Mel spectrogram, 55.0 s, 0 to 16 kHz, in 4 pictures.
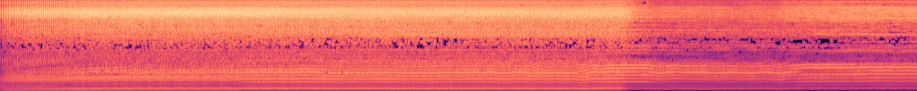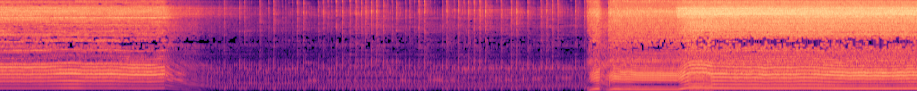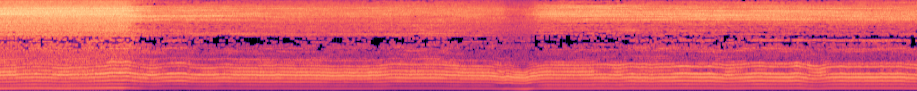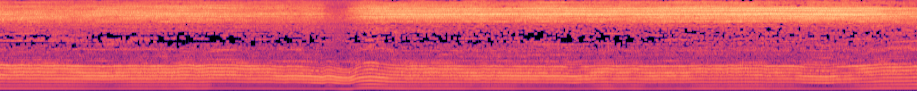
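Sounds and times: chainsaw cutting log: 0.0 - 55.0
chainsaw idling: 0.0 - 55.0.

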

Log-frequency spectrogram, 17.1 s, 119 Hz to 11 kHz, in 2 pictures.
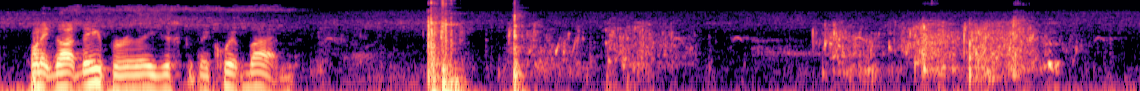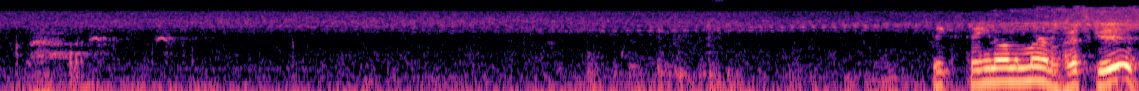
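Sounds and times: water splashing around kayak: 3.2 - 8.4.

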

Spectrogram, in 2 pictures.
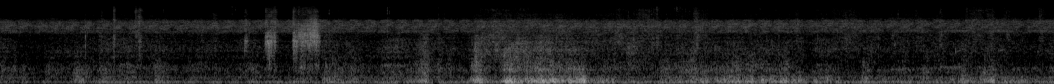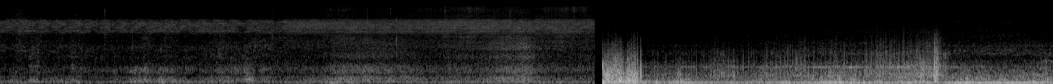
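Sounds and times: fire hose spraying water: 0.0 - 16.5
low rumbling: 16.5 - 21.0.

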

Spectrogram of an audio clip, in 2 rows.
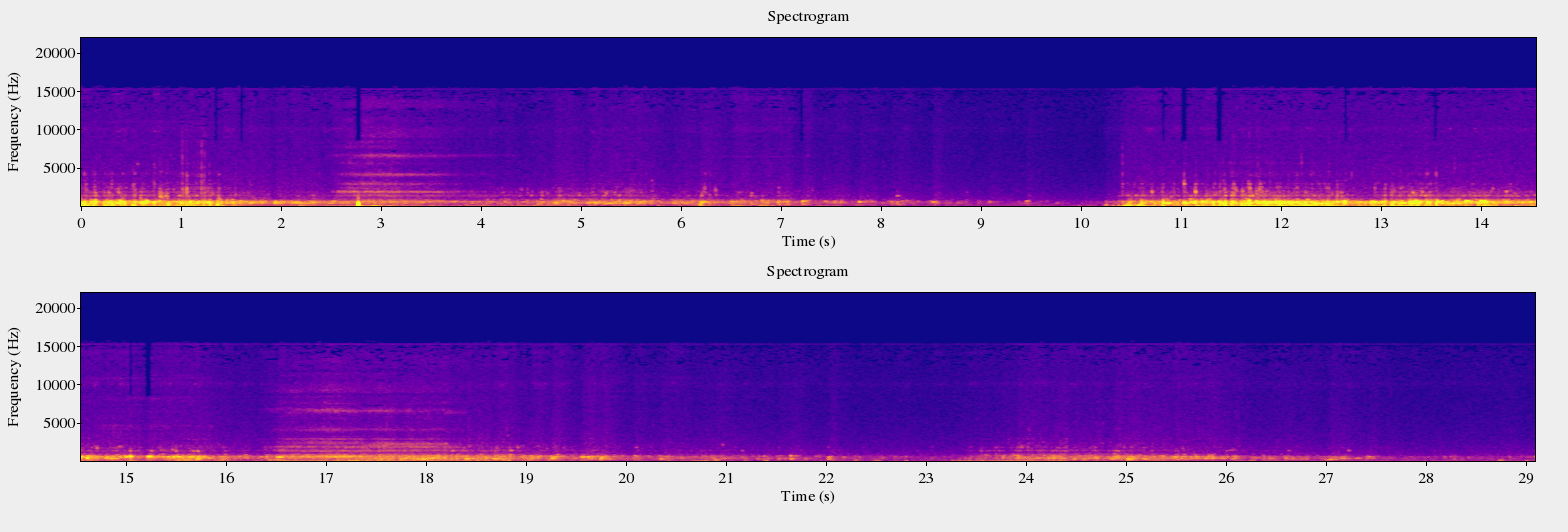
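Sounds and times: diver exhaling bubbles: 0.0 - 1.7, 10.3 - 14.6.

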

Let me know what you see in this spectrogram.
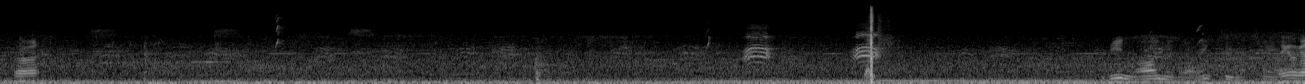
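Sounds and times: low wind rumble: 0.0 - 13.0
bird calling: 6.1 - 11.2
golf club striking ball: 8.6 - 9.3.

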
